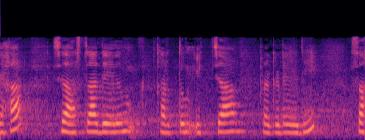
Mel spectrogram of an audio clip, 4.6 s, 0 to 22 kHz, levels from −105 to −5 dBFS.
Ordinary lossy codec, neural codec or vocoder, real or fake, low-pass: none; codec, 44.1 kHz, 7.8 kbps, Pupu-Codec; fake; 7.2 kHz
